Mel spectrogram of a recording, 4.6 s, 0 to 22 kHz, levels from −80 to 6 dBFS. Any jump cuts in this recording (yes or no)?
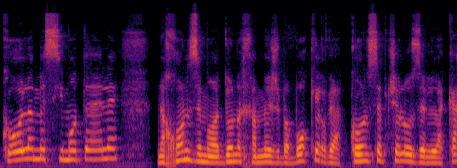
no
